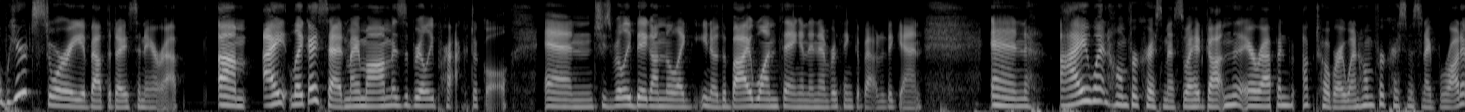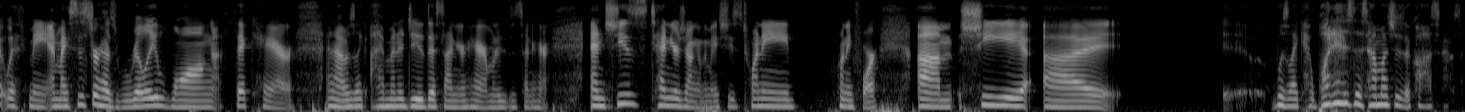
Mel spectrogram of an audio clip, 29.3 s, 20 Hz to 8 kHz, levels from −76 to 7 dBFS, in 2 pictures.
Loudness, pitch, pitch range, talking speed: -27 LUFS, 190 Hz, 175-215 Hz, 235 wpm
